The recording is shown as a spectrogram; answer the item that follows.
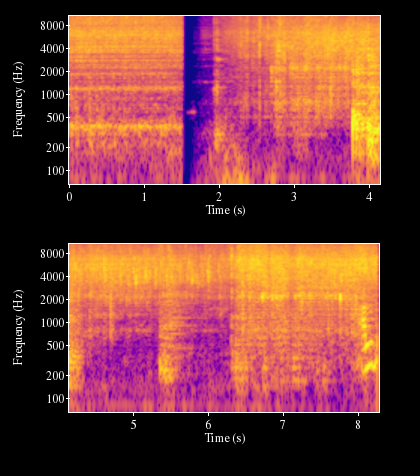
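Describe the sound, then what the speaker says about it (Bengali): Potatoes fry in oil in a covered pan for a vegetarian jackfruit curry, a steady close sizzle broken by a brief silent gap near the start, then continuing with shifting intensity. "আলুটা একটু লাল লাল করে ভাজা ভাজা করে নেব।"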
